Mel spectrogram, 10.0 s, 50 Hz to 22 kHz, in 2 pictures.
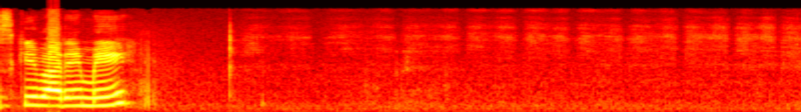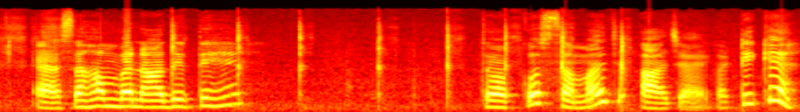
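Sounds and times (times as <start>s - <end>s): stylus scratching on touchscreen: 1.4s - 5.5s.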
